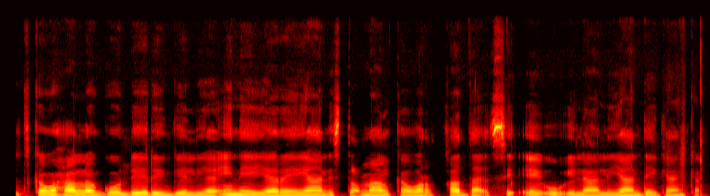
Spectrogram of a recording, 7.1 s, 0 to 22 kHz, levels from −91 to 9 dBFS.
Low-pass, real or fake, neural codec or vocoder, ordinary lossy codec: 19.8 kHz; real; none; none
